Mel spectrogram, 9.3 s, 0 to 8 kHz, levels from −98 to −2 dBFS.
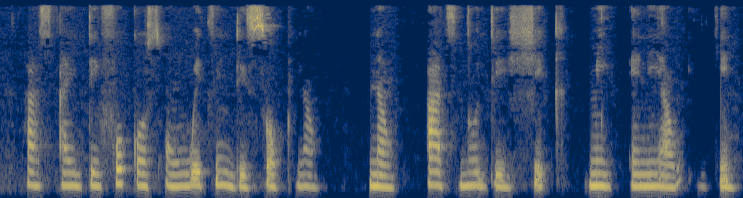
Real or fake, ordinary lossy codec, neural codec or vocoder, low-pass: real; MP3, 48 kbps; none; 7.2 kHz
